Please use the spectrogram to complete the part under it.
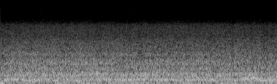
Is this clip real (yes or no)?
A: no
